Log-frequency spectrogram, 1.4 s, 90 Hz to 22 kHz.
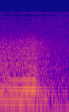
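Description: Pulling tractor at an NTPA tractor pull in Tomah, Wisconsin in 1997, its engine roaring steadily from a distance at high revs, then falling away in pitch and loudness.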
